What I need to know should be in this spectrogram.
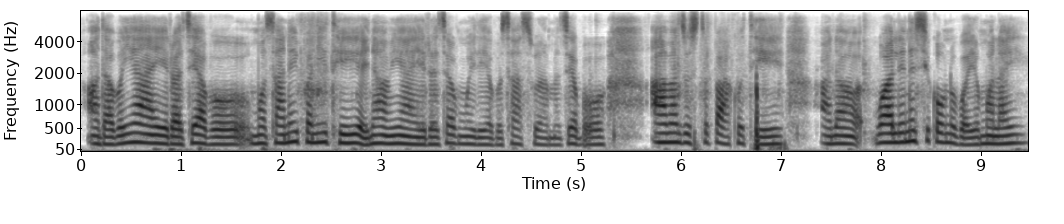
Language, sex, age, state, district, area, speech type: Nepali, female, 30-45, West Bengal, Darjeeling, rural, spontaneous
